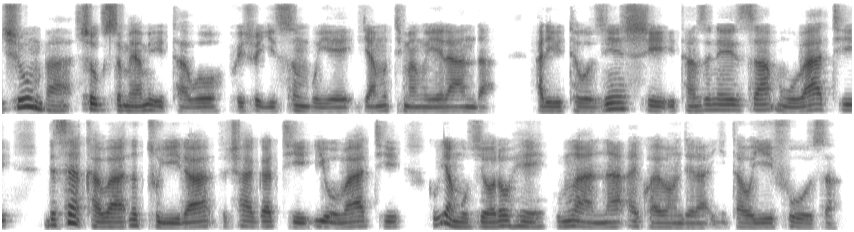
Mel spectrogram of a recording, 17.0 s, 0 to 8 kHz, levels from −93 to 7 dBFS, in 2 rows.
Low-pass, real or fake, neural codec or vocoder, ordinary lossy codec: 7.2 kHz; fake; codec, 24 kHz, 0.5 kbps, DualCodec; AAC, 32 kbps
